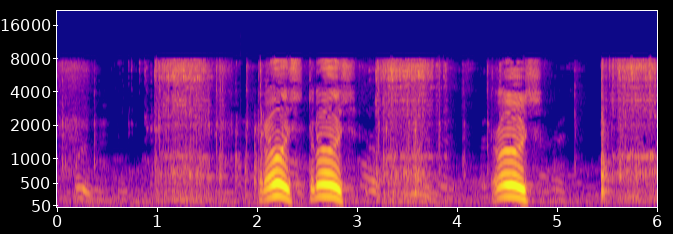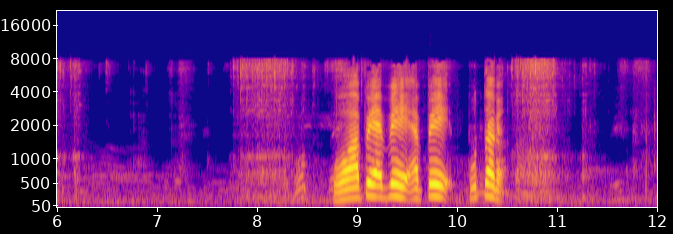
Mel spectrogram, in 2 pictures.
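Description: A chain hoist rattles and clinks.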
